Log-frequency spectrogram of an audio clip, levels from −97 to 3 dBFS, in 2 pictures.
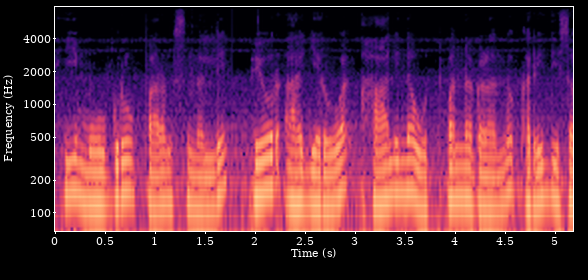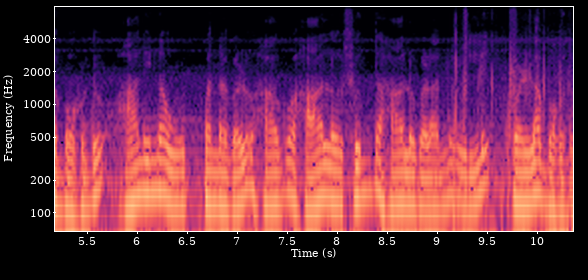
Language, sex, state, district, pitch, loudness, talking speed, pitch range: Kannada, male, Karnataka, Shimoga, 125 Hz, -21 LUFS, 95 wpm, 115-140 Hz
